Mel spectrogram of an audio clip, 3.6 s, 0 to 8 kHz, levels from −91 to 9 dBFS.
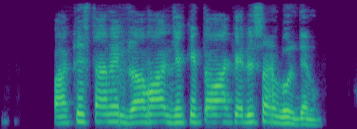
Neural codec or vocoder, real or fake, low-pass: codec, 44.1 kHz, 2.6 kbps, DAC; fake; 7.2 kHz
